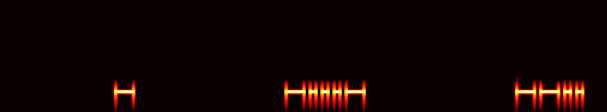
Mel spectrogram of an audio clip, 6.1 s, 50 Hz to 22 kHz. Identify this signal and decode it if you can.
Morse code, heard as a keyed tone, about 20 wpm, spaced as for 5 wpm, 700 Hz. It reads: T<BT>Z
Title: 243 Lesson 39e - Letter z - Three Characters 20wpm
